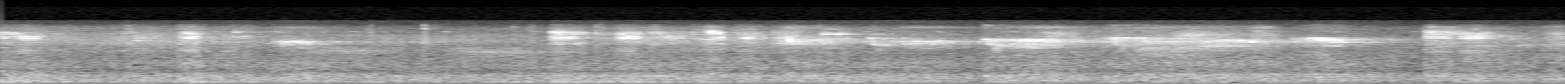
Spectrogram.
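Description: Faint, irregular chirping of small birds: short high chirps every fraction of a second, running together into a longer chattering stretch in the middle.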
